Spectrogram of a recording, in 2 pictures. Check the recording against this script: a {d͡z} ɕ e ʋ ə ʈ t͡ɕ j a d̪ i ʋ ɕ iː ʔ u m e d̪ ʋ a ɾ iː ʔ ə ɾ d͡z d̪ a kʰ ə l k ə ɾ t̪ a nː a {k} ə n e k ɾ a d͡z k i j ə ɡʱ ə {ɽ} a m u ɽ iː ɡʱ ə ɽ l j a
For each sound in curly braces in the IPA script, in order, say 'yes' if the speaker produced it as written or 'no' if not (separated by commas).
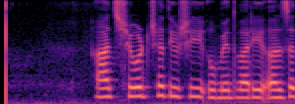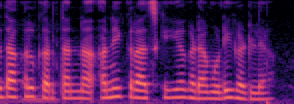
yes, no, yes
